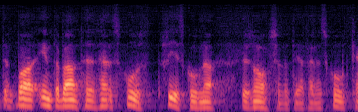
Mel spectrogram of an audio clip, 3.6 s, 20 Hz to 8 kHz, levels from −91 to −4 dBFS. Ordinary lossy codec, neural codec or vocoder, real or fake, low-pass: none; codec, 16 kHz, 0.7 kbps, FocalCodec; fake; 7.2 kHz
